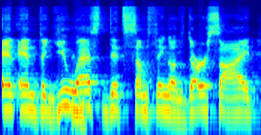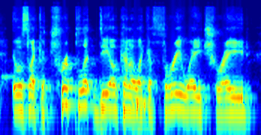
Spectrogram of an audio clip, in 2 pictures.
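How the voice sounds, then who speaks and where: A man hosting a podcast panel, telling lively stories and reading out viewer comments in a casual, chatty way. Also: a little high, unhurried. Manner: animated storyteller, acts out exchanges. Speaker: podcast host.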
